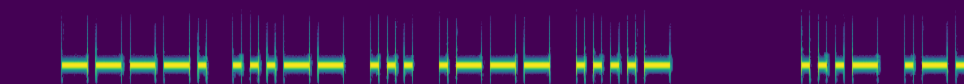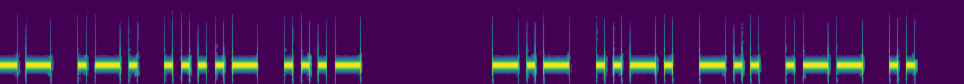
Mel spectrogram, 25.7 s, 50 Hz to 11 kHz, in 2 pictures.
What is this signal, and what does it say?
Morse code, heard as a keyed tone, about 10 wpm, 800 Hz. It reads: 93SJ4 VJR4V KFDWI
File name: LEZIONI / 8 YJ45 / 8 YJ4 10wpm 2633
